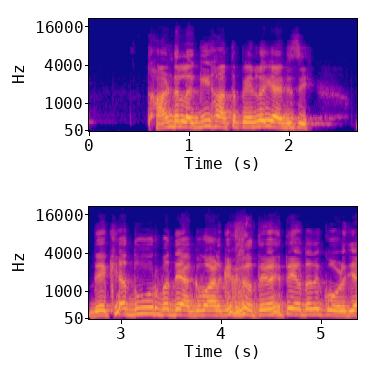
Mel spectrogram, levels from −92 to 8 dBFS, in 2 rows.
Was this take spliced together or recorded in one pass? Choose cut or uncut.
uncut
